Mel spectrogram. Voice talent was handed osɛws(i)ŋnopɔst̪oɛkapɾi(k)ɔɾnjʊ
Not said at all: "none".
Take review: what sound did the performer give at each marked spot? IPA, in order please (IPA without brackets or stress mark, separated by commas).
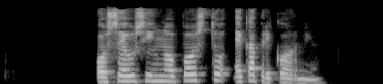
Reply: i, k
